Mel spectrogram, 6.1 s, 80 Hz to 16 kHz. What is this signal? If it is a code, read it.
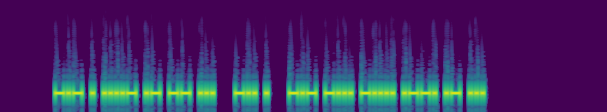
Morse code, heard as a keyed tone, about 40 wpm, 700 Hz. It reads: KE4AMS DE KB6PAS
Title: USA Callsign DE Callsign 40wpm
